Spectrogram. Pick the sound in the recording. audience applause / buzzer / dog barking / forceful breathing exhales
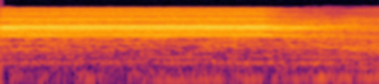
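buzzer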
